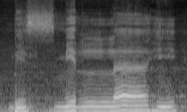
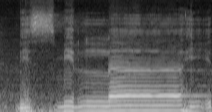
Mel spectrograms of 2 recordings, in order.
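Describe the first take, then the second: First: The vowel is kept short. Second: The vowel is drawn out too long. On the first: The speaker calls it right. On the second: The speaker calls it wrong.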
